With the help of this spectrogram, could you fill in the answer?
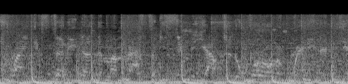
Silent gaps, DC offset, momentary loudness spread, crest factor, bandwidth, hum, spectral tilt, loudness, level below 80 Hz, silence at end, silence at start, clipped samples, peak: none; under 0.1%; 1 LU; 8 dB; 11 kHz; none; -4 dB/octave; -21 LUFS; -24 dBFS; 0 s; 0 s; under 0.1%; -12 dBFS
